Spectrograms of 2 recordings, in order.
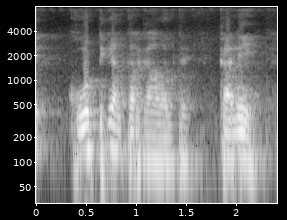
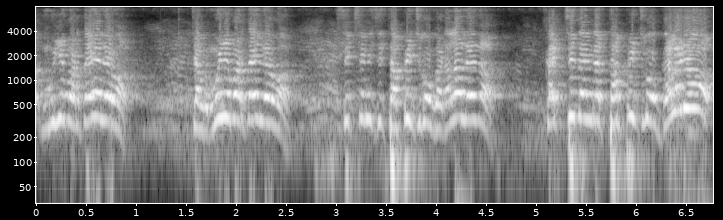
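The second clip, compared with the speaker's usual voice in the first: high, impassioned preaching; fervent preaching; 13 semitones higher than usual. Acted. Preaching at full force.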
